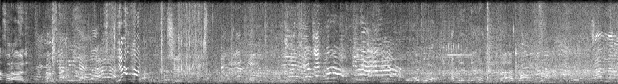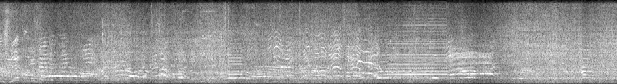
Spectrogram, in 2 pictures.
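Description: Feet splash and wade through shallow water.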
